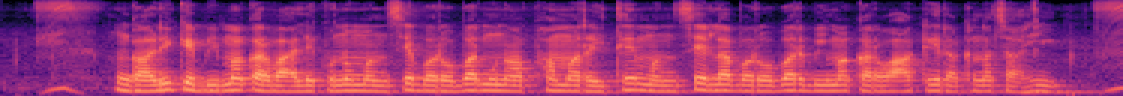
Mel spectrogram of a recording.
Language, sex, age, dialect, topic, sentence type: Chhattisgarhi, male, 18-24, Central, banking, statement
